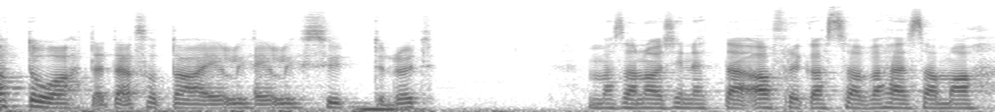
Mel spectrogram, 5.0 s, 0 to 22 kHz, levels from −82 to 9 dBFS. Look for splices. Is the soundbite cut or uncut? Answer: cut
